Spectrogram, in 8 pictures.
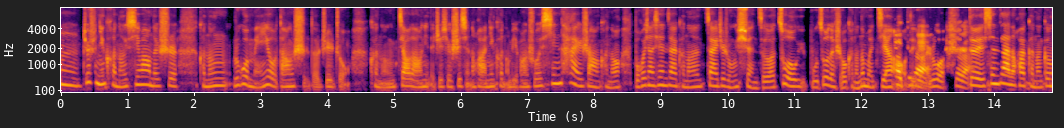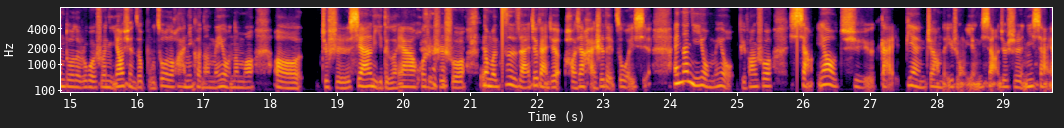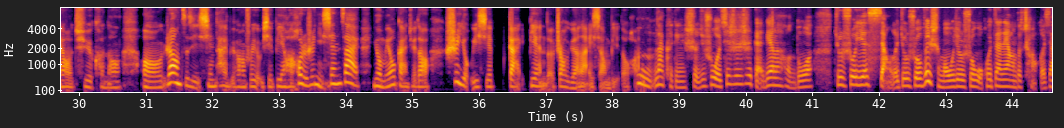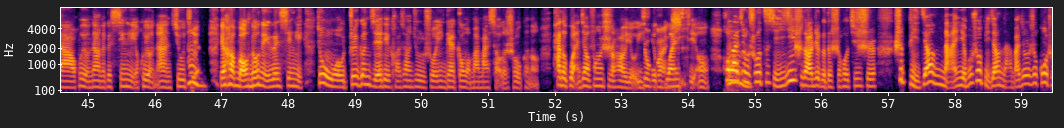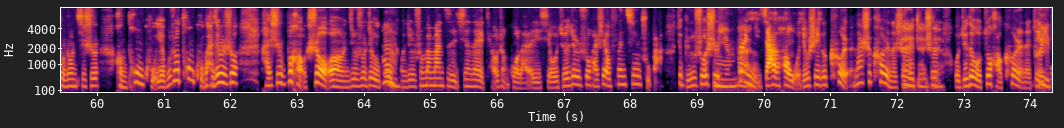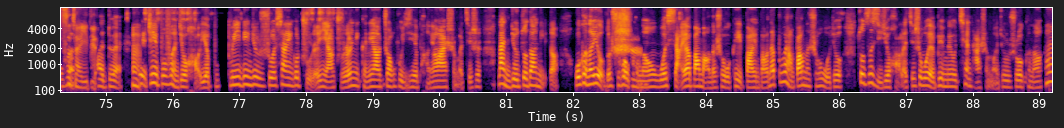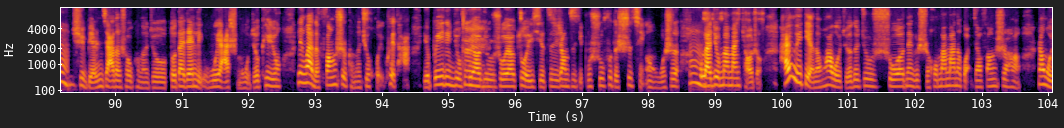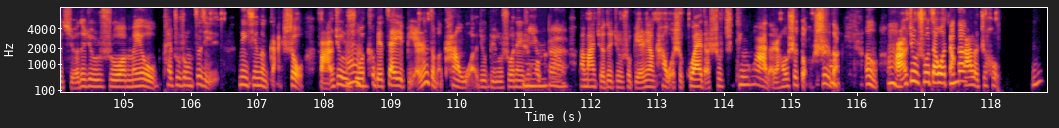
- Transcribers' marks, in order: teeth sucking; laugh; other background noise; laughing while speaking: "也很矛盾的"
- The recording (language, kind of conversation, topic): Chinese, podcast, 你觉得父母的管教方式对你影响大吗？
- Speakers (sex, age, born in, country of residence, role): female, 30-34, China, United States, guest; female, 30-34, China, United States, host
